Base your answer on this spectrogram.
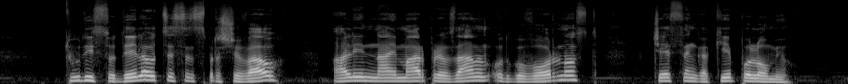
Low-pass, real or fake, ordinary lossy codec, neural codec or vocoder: none; fake; none; vocoder, 44.1 kHz, 128 mel bands every 256 samples, BigVGAN v2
